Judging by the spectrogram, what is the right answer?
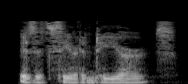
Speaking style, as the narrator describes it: I murmured, pleased by the thought

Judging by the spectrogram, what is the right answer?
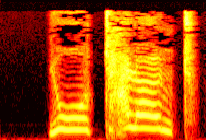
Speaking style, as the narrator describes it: roared Sheba

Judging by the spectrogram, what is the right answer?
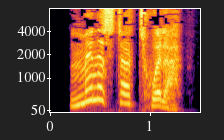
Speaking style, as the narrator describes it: the Queen snapped

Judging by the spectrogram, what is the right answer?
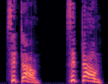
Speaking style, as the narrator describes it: the Duchess shrieks

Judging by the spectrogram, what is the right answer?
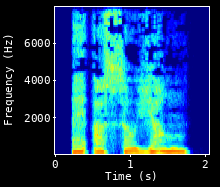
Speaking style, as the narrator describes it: Madame Chu said in a whisper

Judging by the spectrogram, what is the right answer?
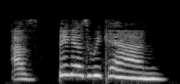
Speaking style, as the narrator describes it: the screechy-voiced one replies

